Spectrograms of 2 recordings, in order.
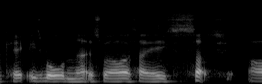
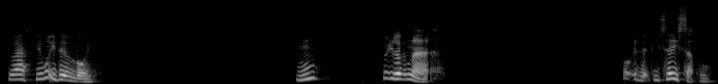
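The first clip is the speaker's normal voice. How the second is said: talking to the dog; 7 semitones higher, faster than usual. Real, not acted.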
